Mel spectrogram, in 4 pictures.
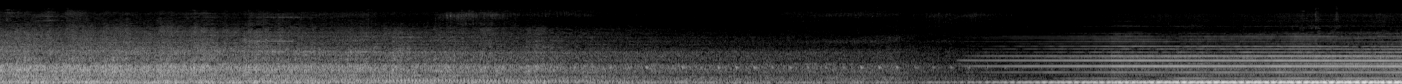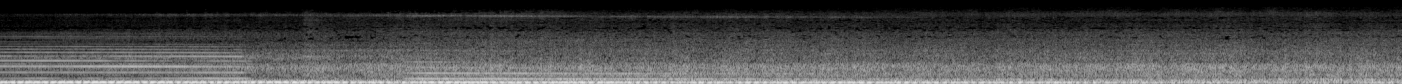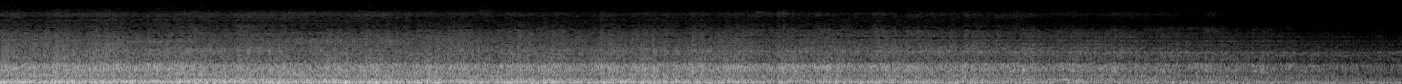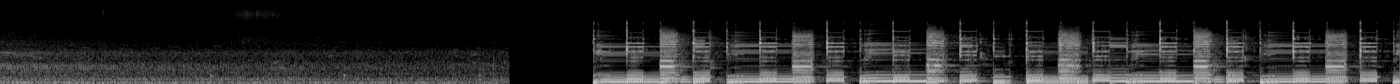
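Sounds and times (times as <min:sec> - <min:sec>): train wheels rumbling on rails: 0:00.0 - 0:09.7, 0:12.4 - 0:44.8
train horn blasts: 0:09.5 - 0:24.5.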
